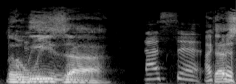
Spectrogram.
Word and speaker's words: Luisa: Like literally, Louisa. Luisa.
